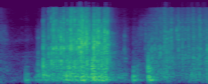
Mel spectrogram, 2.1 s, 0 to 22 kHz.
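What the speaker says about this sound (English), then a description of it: "All right, we're going to do 3 more shuffles." Playing cards shuffled for a tarot-style reading: two riffling bursts, a long rustling run followed by a shorter one, close and fairly loud with no talking.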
